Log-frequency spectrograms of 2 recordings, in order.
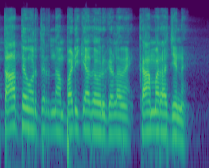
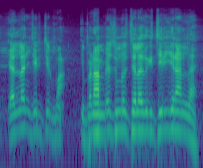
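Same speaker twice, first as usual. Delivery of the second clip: usual speaking voice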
